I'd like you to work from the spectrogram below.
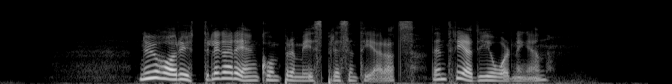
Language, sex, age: Swedish, female, 42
